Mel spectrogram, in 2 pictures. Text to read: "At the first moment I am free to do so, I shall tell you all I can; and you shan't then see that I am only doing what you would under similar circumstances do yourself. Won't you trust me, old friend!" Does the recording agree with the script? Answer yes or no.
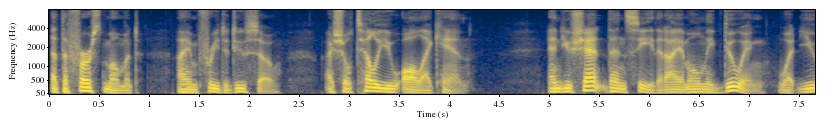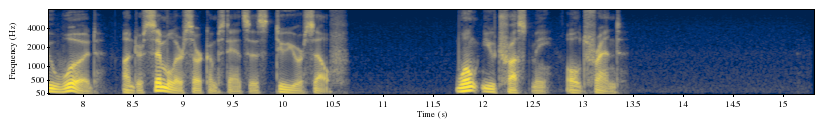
yes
